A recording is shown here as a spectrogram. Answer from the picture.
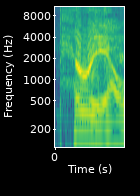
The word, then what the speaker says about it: Perriello: their one of their board members is Tom Perello. I believe I'm pronouncing that correctly. Hey, yeah, I think it's Perry. I think Perriello.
